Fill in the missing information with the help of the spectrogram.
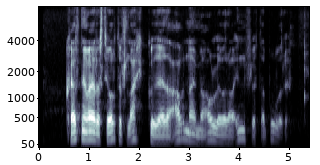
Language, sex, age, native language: Icelandic, male, 50-59, Icelandic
